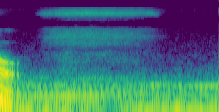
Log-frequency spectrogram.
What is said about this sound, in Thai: โอเค ทำพร้อมกันครับ พร้อมแล้วหายใจเข้า หายใจออก หายใจเข้า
